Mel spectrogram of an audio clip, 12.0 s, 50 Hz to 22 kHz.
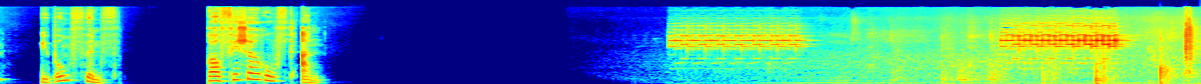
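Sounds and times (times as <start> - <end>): telephone ringing: 6.7 - 8.5, 9.9 - 11.4.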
